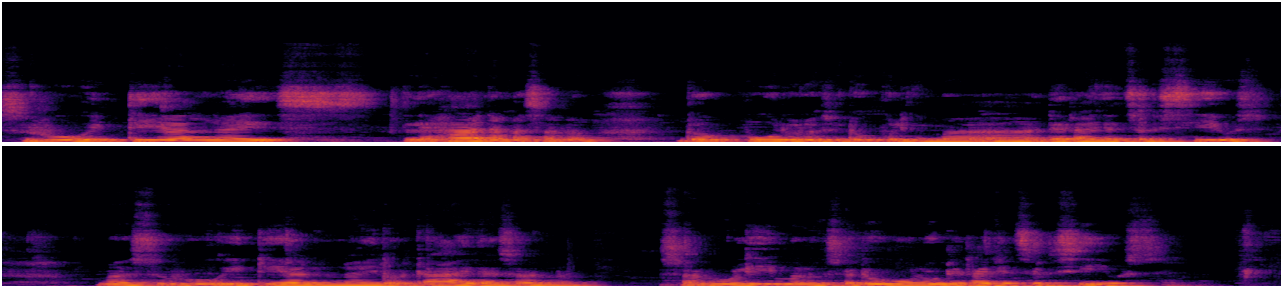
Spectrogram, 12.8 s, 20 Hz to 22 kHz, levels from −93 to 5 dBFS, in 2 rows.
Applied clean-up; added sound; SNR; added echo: none; none; none; reverberation time 0.3 s.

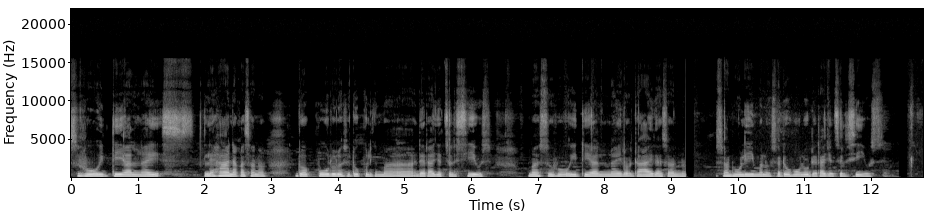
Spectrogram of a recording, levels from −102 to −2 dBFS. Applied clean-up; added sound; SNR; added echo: none; none; none; none.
